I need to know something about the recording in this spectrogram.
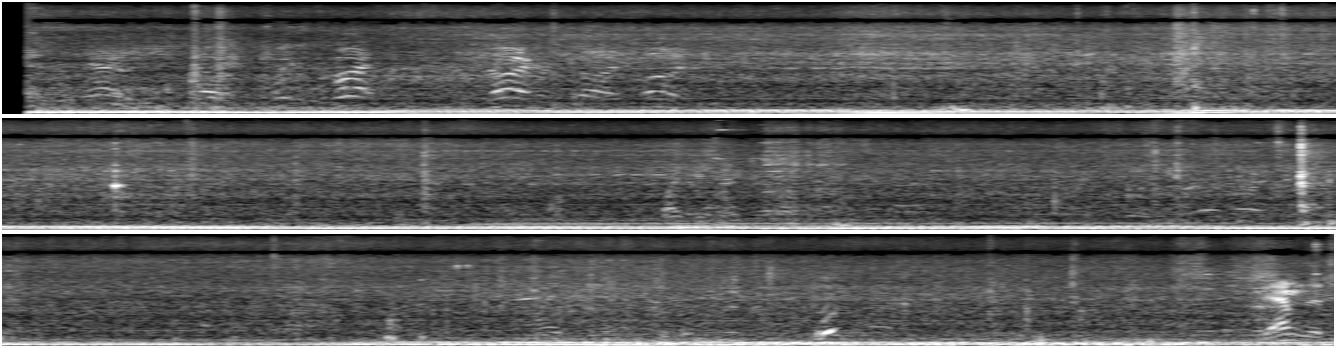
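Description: Rock crawler buggy's engine working at low speed as it crawls over boulders, a deep steady rumble that gets louder about three-quarters of the way through.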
